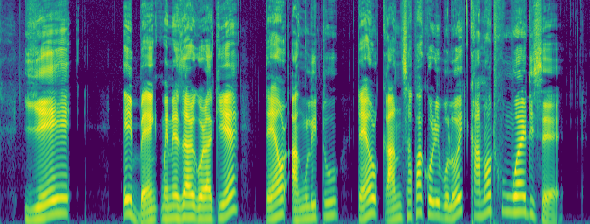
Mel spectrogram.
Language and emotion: Assamese, disgusted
